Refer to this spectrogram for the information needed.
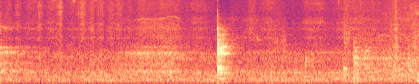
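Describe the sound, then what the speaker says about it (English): Seasoned potatoes are stirred in a pan with salt, pepper and oregano, producing soft scraping and rubbing with one sharp utensil clink against the pan partway through. "Salt and pepper my potatoes and mix them around"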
